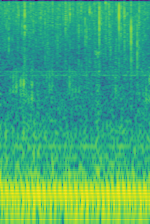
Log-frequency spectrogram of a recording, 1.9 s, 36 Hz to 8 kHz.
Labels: {"label": "anthrophony, boat engine", "recorder": "SoundTrap 500"}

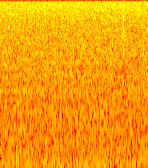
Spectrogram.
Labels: {"label": "ambient", "recorder": "HydroMoth"}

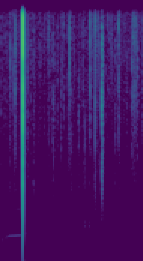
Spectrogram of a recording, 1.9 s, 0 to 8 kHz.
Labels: {"label": "biophony", "recorder": "SoundTrap 300"}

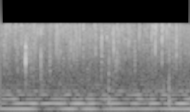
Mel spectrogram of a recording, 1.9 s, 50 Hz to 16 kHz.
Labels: {"label": "biophony, midshipman", "recorder": "SoundTrap 500"}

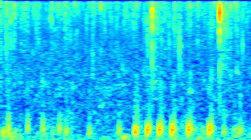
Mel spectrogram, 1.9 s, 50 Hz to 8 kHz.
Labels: {"label": "biophony, pulse", "recorder": "SoundTrap 500"}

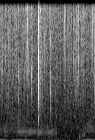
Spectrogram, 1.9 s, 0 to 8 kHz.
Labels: {"label": "biophony, croak", "recorder": "SoundTrap 500"}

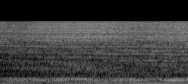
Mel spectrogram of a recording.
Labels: {"label": "anthrophony, boat engine", "recorder": "SoundTrap 500"}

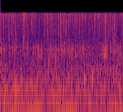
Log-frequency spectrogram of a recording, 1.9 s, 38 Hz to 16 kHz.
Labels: {"label": "biophony, chatter", "recorder": "SoundTrap 500"}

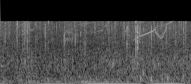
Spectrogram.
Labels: {"label": "biophony, dolphin", "recorder": "SoundTrap 500"}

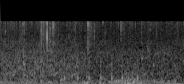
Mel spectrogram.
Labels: {"label": "biophony", "recorder": "SoundTrap 500"}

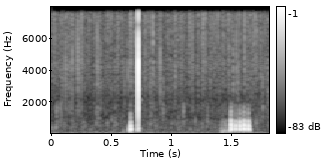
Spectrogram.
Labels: {"label": "biophony, damselfish", "recorder": "SoundTrap 600 or HydroMoth"}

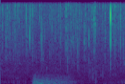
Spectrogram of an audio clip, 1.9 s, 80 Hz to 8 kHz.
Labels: {"label": "biophony, growl", "recorder": "SoundTrap 500"}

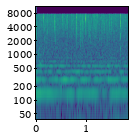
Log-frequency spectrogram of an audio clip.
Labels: {"label": "biophony, midshipman", "recorder": "SoundTrap 500"}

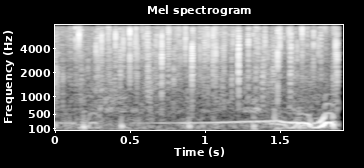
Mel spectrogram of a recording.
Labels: {"label": "biophony, cascading saw", "recorder": "SoundTrap 600 or HydroMoth"}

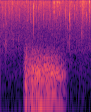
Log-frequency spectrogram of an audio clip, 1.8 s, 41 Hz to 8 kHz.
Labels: {"label": "biophony, growl", "recorder": "SoundTrap 500"}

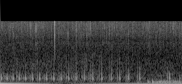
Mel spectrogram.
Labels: {"label": "biophony, squirrelfish (Holocentrus)", "recorder": "SoundTrap 300"}
{"label": "biophony", "recorder": "SoundTrap 300"}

